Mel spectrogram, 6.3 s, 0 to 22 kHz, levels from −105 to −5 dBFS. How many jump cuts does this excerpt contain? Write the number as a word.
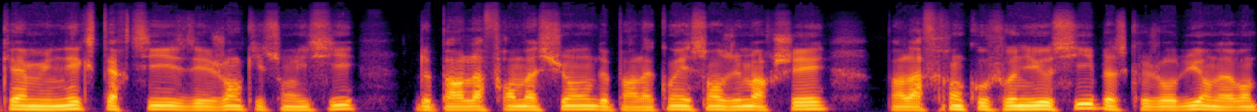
zero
